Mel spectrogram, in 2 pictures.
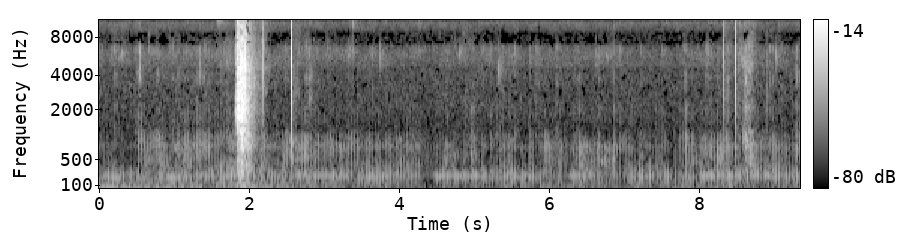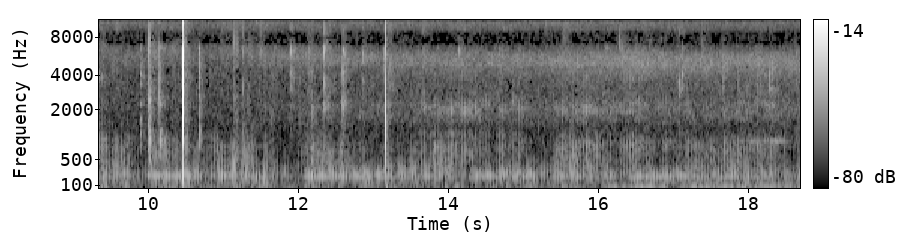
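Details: Two pet cats, Oscar and Oliver, purring while being fed indoors; a steady low rumbling purr runs throughout, broken by a few sharp clicks and taps from feeding.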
